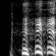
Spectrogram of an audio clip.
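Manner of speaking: high burst of laughter; loud laugh. Real, not acted. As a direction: laugh out at your own silliness. Laughs at himself.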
